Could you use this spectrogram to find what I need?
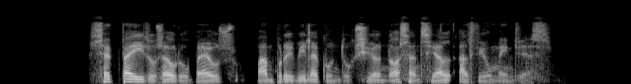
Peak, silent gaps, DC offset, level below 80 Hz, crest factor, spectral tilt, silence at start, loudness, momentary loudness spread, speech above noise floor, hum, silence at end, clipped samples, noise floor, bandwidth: -2 dBFS; none; under 0.1%; -46 dBFS; 20 dB; -4.5 dB/octave; 0.9 s; -21 LUFS; 11 LU; over 69 dB; none; 0.85 s; under 0.1%; under -90 dBFS; 10 kHz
